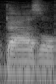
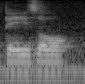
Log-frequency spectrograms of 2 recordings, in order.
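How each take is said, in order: First: It is said with a British pronunciation. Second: It is said with an American pronunciation.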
